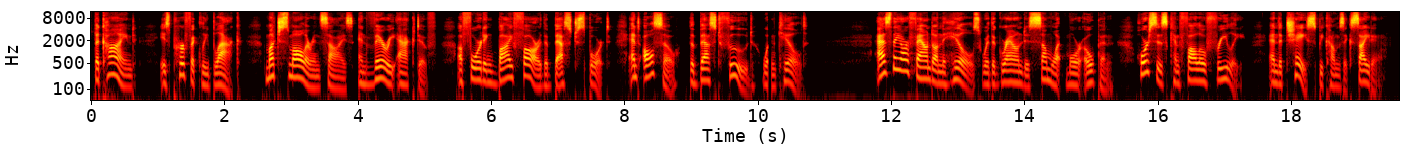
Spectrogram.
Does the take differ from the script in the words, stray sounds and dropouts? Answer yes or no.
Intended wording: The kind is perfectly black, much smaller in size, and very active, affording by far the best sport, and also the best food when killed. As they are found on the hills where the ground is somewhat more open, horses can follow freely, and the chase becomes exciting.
yes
